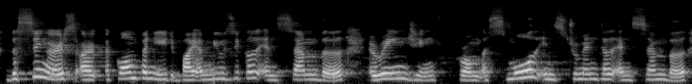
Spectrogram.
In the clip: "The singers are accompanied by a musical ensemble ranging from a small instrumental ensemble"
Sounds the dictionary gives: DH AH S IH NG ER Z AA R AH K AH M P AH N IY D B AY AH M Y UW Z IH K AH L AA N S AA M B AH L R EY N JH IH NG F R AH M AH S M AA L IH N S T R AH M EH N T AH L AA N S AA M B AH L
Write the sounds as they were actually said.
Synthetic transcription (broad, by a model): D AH S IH NG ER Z AA R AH K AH M P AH N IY D B AY AH M Y UW Z IH K AH L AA N S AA M B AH L R EY N JH IH NG F R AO M AH S M AA L IH N S T R AH M EH N T AH L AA N S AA M B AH L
